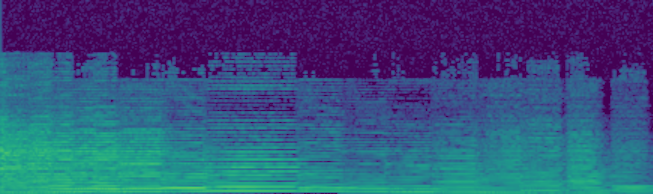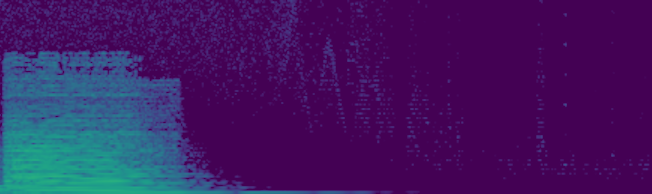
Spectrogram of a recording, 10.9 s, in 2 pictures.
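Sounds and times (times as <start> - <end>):
alto saxophone duet at exam speed: 0.0 - 7.4.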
